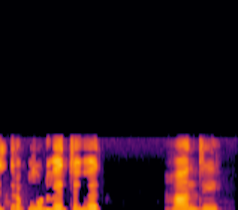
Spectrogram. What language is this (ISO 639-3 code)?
pan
